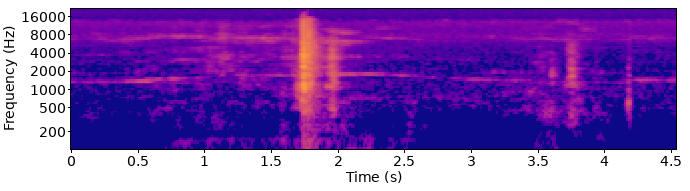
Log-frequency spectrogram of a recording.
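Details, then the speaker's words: Mercedes W212 E550 with Airmatic and 4matic, front-end clunk: faint rolling hum, then sharp clunk when the car stops, lighter knock after; worn strut top bearing with visible play. "Look at all that bearing movement. Let's check this one. This one's even worse. Can you hear that clunk?"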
